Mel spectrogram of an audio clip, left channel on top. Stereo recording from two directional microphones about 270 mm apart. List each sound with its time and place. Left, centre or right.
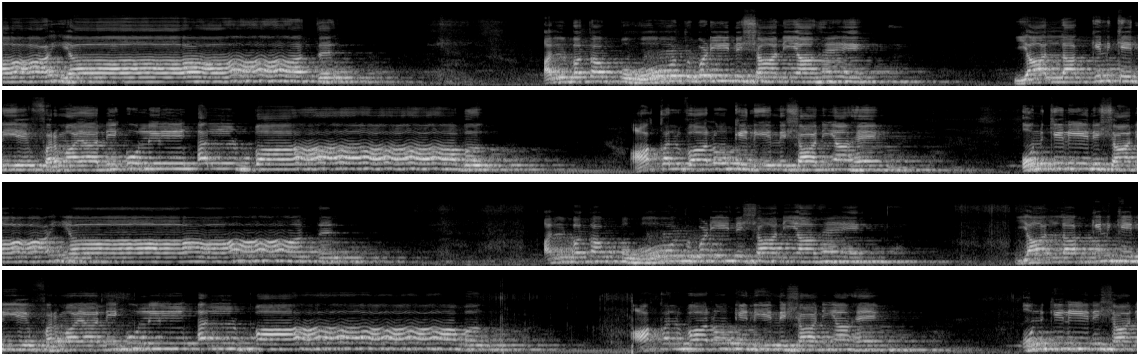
0.0 s mantra: left
5.4 s a man's voice: left
10.2 s speech: left
17.7 s a man's voice: left
21.5 s a man's voice: left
